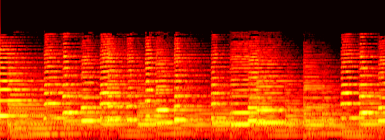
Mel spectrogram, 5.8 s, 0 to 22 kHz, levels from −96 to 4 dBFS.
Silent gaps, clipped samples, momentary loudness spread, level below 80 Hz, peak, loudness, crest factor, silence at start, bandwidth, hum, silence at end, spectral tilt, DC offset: none; under 0.1%; 11 LU; -58 dBFS; -6 dBFS; -21 LUFS; 16 dB; 0 s; 9.6 kHz; none; 0 s; -3.5 dB/octave; under 0.1%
